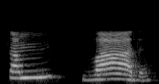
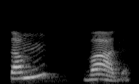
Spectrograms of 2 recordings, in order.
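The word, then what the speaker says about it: संवाद: धनवाद हमने क्या कहा यदि म के बाद हलंत के साथ इसके बाद आपका व आए व आया है तो यह जो म है ना यह अनुस्वार हो जाएगा और उच्चारण कैसे होगा समवाद समवाद ठीक है इस प्रकार समधन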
